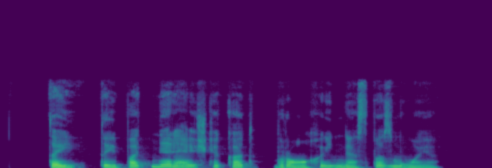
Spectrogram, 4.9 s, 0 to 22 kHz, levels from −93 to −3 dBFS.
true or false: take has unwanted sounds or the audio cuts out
false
